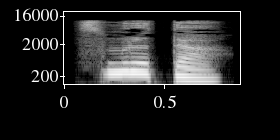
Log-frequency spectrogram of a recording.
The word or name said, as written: ಸಮರ್ಥ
